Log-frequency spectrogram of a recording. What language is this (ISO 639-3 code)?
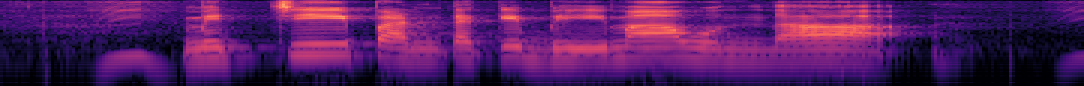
tel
